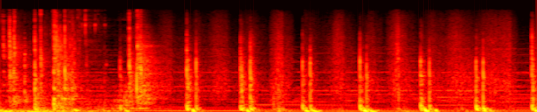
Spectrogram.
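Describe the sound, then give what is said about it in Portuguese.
A man unlocks a door at night with a burst of sharp clicks and clunks, then heavy, evenly spaced thuds follow at a steady rhythm. No one speaks. “Destranca a porta.”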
